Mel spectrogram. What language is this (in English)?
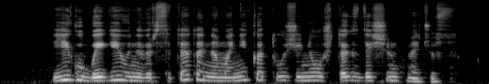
Lithuanian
